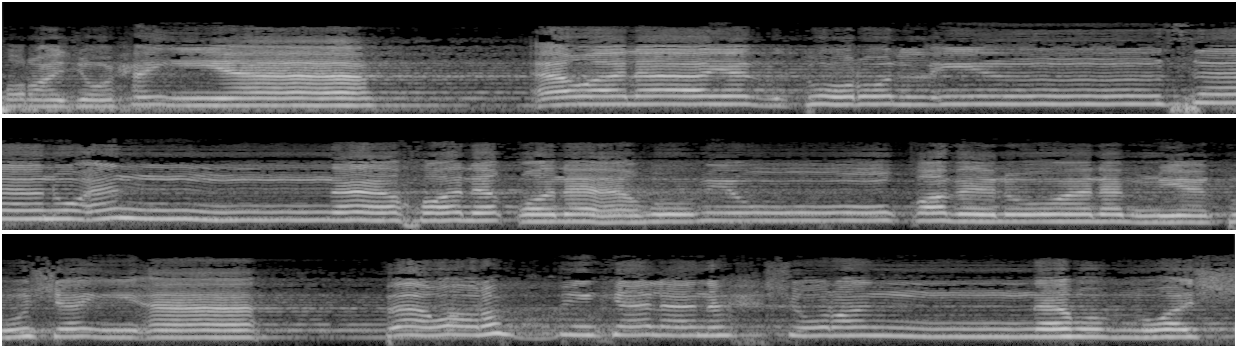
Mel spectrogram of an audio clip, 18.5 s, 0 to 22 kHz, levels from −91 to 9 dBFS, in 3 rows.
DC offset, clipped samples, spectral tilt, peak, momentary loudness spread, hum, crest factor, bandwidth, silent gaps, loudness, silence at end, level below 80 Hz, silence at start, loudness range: under 0.1%; under 0.1%; -3.5 dB/octave; -2 dBFS; 9 LU; none; 18 dB; 11 kHz; none; -20 LUFS; 0 s; -60 dBFS; 0 s; 4 LU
